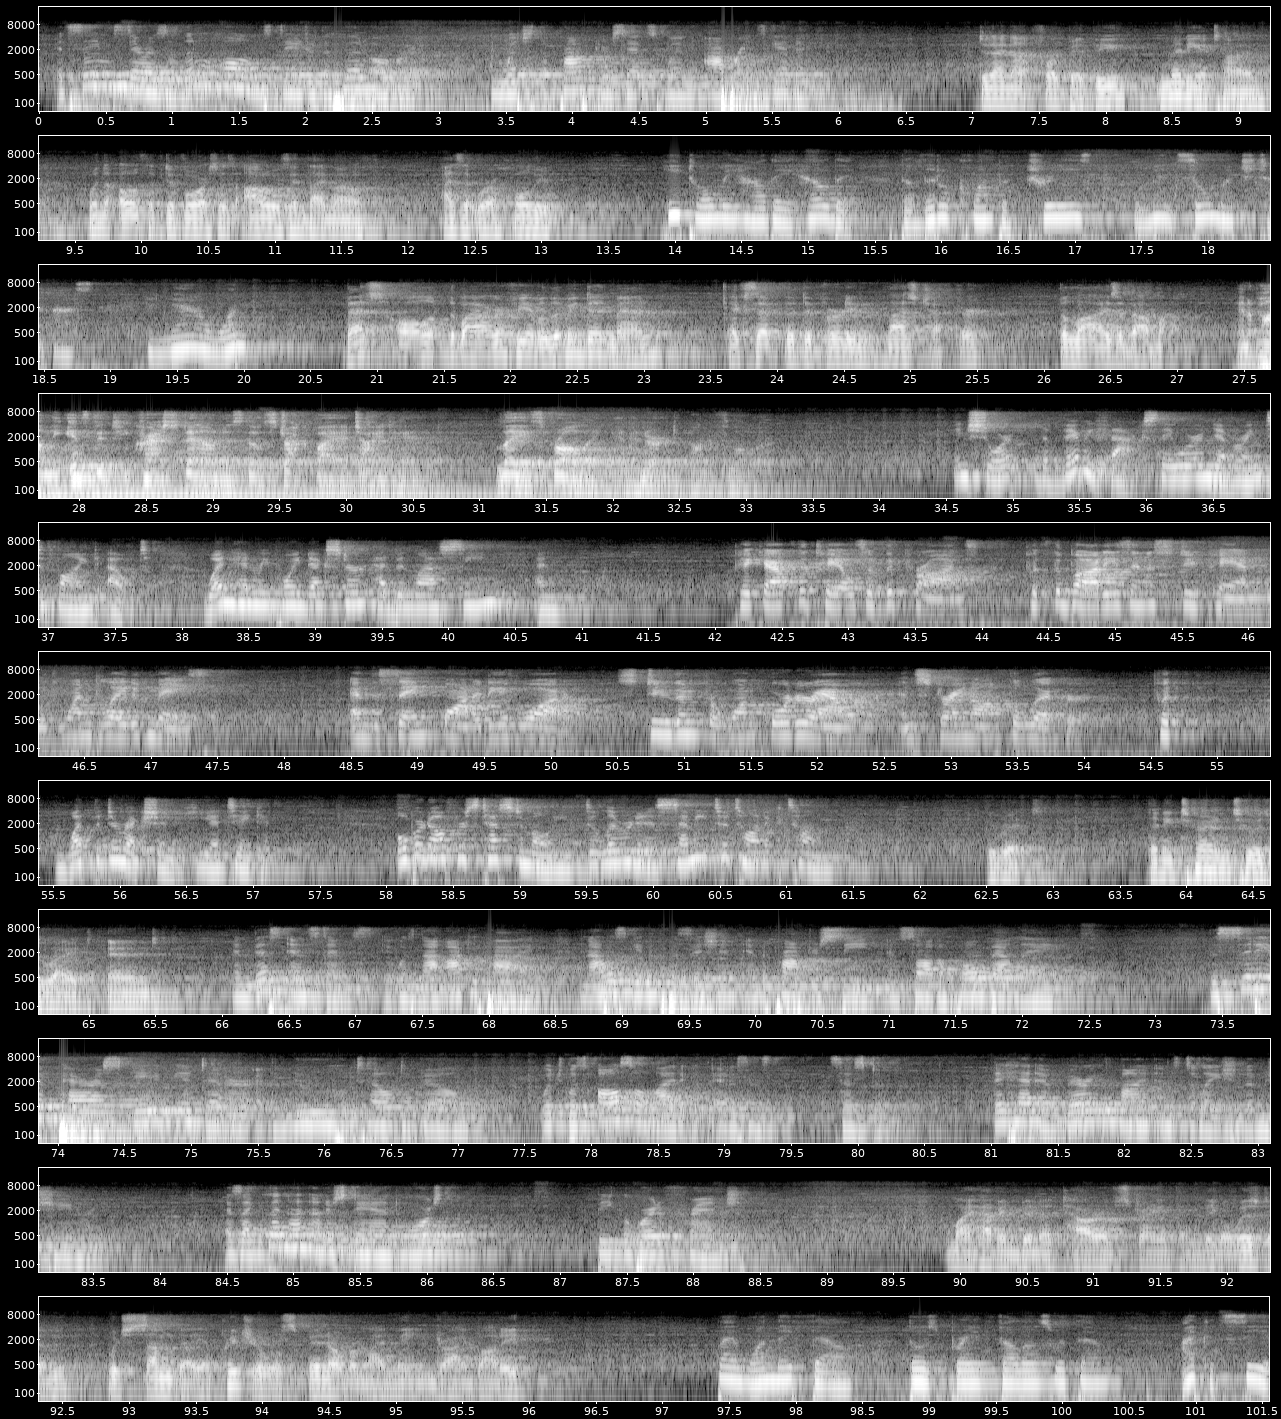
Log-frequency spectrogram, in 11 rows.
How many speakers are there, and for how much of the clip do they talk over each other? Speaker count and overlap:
7, no overlap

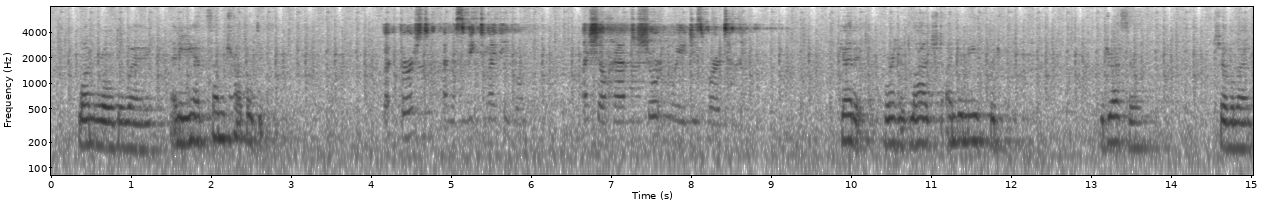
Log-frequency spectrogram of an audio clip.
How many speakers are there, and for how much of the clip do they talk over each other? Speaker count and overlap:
2, no overlap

